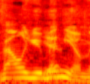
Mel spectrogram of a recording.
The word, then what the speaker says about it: aluminium: The Canadians, our biggest supplier of aluminium, as I prefer to pronounce it, they're getting all angry.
